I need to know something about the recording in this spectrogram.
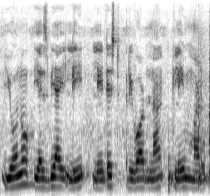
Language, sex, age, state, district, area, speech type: Kannada, male, 18-30, Karnataka, Bidar, urban, read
